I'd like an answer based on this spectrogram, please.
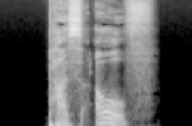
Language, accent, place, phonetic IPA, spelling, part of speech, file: German, Germany, Berlin, [ˌpas ˈaʊ̯f], pass auf, verb, De-pass auf.ogg
- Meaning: 1. singular imperative of aufpassen 2. first-person singular present of aufpassen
